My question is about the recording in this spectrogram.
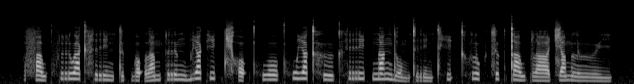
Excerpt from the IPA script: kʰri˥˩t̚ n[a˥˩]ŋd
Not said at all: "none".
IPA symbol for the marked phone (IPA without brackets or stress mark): a˥˩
